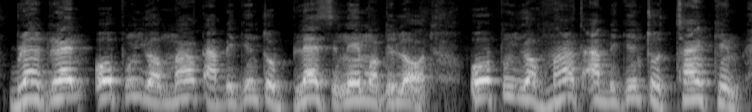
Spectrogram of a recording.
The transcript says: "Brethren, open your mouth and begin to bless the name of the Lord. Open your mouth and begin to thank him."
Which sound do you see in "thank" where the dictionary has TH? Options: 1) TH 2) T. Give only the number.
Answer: 2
